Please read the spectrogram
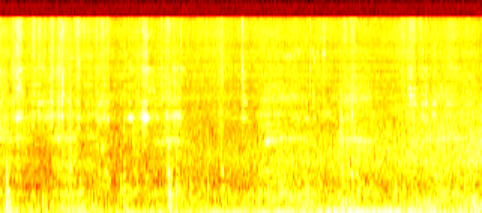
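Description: Scissor jack being cranked by hand with its rod handle, giving small scattered metal clicks and clinks as it raises a car. A low rumble sits underneath from about a second and a half in.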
